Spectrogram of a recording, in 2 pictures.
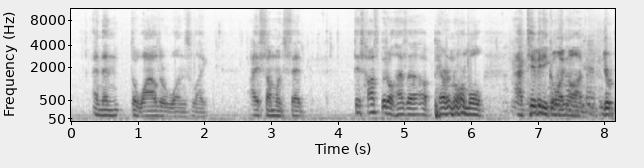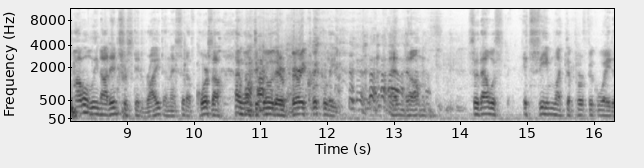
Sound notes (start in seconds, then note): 12.7 audience laughing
